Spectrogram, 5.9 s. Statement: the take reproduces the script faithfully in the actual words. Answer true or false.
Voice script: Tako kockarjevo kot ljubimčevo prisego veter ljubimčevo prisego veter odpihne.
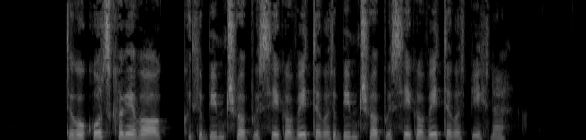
true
